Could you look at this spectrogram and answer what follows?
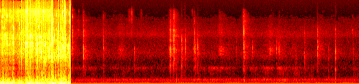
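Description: Loud rustling and clattering of the camera and milk carton being handled right against the microphone, cutting off suddenly about a second and a half in. After that, only a low steady hum with a few faint scattered ticks.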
